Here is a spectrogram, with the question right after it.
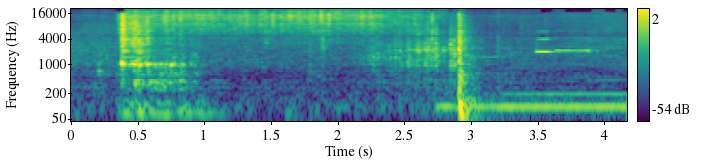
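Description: A Ninja Foodi multifunction electric pot cooking oiled fries: a lid thuds shut, a sharp click follows, then a steady low appliance hum starts with a short electronic beep.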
